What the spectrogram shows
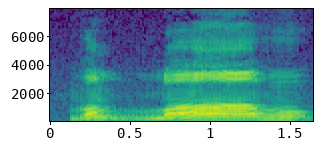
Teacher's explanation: ان ربک یعلم انک تقوم ادنی من ثلثی اللیل ونصفه وثلثه وطائفة من الذین معک واللہ یقدر اللیل والنہار. واللہ، لفظ اللہ کو پور پڑھیں گے. واللہ، اس ہا کو لمبا نہیں کرنا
